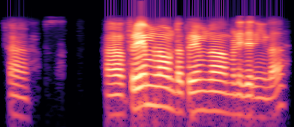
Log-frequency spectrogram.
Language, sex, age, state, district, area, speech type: Tamil, male, 18-30, Tamil Nadu, Nagapattinam, rural, conversation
